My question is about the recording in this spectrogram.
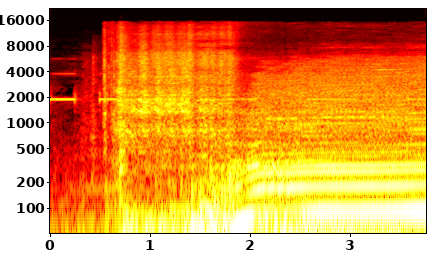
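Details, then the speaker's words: Boosted Mazda Miata, first start after engine reinstall, VVT problems still present: after a short crank it catches, flares briefly, then settles into a smooth steady idle with no knocking and good oil pressure; normal idle. "It's running, sounds good. Sounds good. Purring like a kitten."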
